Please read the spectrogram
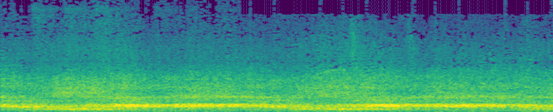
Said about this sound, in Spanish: Hoy en el Pizjuán se han escuchado cánticos de Pepe Castro dimisión.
